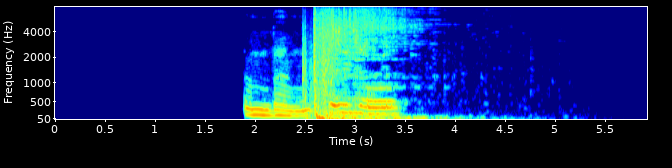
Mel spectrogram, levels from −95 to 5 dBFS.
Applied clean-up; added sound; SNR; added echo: classical method Wiener filter.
